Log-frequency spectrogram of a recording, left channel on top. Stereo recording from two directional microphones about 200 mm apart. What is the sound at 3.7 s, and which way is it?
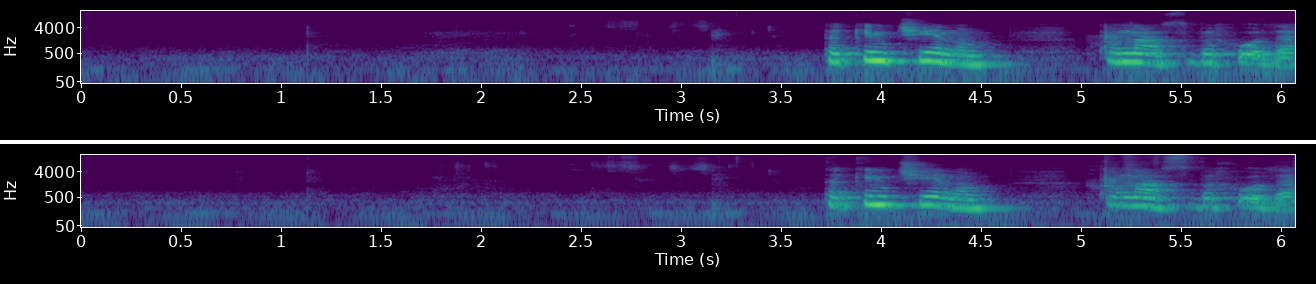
Speech, 30° left (ahead or behind).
